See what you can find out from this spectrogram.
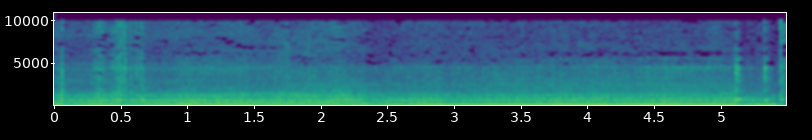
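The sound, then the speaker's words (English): A bicycle wheel spinning very fast gives off a steady, unbroken whirring drone with a low hum, holding an even level before a brief bump near the end. “Same bicycle wheel now doing nothing but rotating very fast.”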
